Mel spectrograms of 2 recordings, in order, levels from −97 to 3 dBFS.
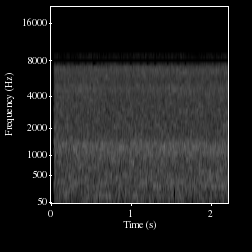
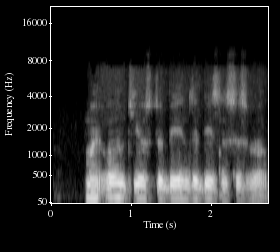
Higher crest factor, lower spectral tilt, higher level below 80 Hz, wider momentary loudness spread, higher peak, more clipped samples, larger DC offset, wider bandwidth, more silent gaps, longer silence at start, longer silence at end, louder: about the same, 12 dB vs 14 dB; second, -1 dB/octave vs -8.5 dB/octave; second, -82 dBFS vs -58 dBFS; second, 1 LU vs 9 LU; second, -44 dBFS vs -4 dBFS; neither; neither; first, 10 kHz vs 7 kHz; neither; second, 0.05 s vs 0.45 s; about the same, 0 s vs 0.05 s; second, -54 LUFS vs -18 LUFS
